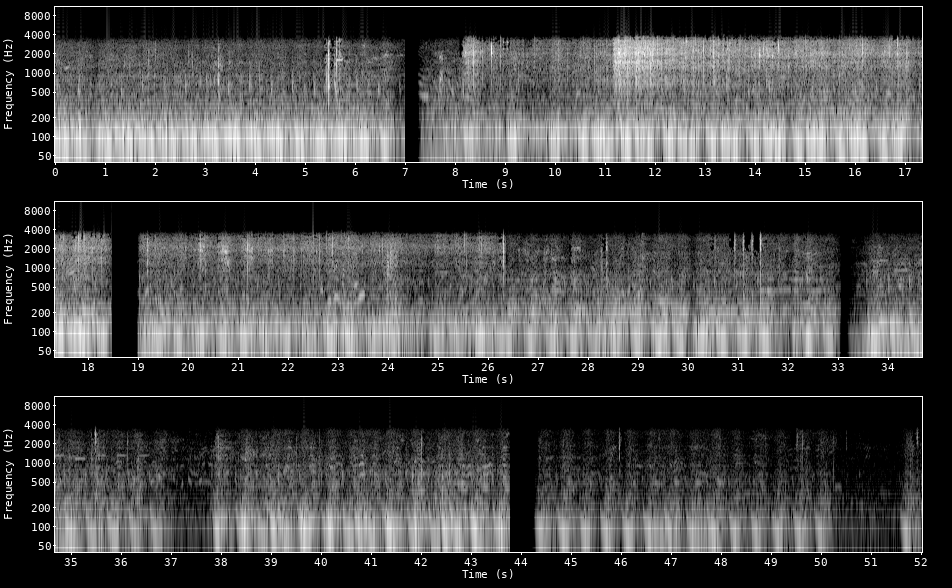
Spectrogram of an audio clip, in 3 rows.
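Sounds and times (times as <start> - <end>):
wind rumbling on microphone: 0.0 - 36.8.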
